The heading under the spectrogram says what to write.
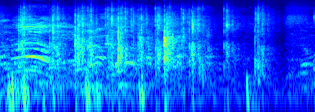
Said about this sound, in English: Six people clap. They're like, I don't know if we should clap on the Trump part or not.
